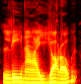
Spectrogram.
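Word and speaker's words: Leny Yoro: AR going to cough up the books for lenai yoro that's how you say his name Money Ball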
